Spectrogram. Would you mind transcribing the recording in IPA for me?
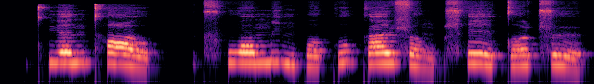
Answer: t̪ʰ ɥ ɛ˥ n kʰ ɑ˥˩ ʊ̯ | ʈ͡ʂʰ w ɔ˥ m i˥˩ ŋ p ɤ˨˩ k u˥˩ k a˥ ɪ̯ ʂ ɤ˨˩ ŋ ʈ͡ʂʰ e˥˩ ɪ̯ t̪ ɤ˥ ʈ͡ʂ ɻ̩˥˩

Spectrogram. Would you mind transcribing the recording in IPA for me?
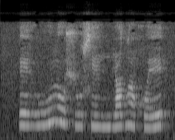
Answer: e ɦ u l o ʃ u s ẽ ŋ i dˤ ĩ χʷ e

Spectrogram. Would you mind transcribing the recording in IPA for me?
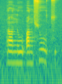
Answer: ɾ ɑ̃ n u ʔ ɑ n ɕ u t͡s

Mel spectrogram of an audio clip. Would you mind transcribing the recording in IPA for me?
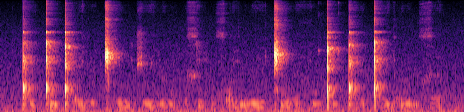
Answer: ǃʰ ɨ ǃ ə̃ ǃʰ ɔ̰ ɪ̯ j ɨː ɡ͡ǁ ɨ ɪ̯ w ũ t͡ʃ ɨː j ɹ ɔ̃ p ə x ə̃ p u x ɔ̰ j ṵ w ɨː ǁ ə̃ ɹ ə h ɔ̃ ǃ ɔ̃ ǃʰ ɘː ǃʰ ɘ j ɔ̰ ɹ ṵ x ə

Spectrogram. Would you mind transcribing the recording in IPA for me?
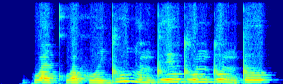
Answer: kʷ a˨ i̯ kʷʰ a˨ xʷ ɤ˨ i̯ dʱ u˦ ʎ o˨ n dʱ e˦ u̯ dʱ o˦ n d o˦˨ n t ɤ˦

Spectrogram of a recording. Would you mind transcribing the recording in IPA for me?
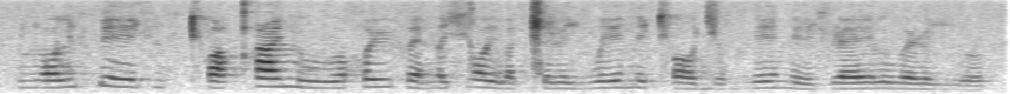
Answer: ʎ ɔ l y ç ɓ eː ç y ç cʰ ɔ qʰ eː n uː χ yː f ɛ n ɐ ɕ ɔ ɪ̯ w ɐ ǁ i ɭ i ʎ w eː n e cʰ ɔː ɟ ɪ ʊ̯ bʱ eː n ɪː ç ɭ ɛː ɪ̯ l uː ə̯ ɭ i ʊ̯

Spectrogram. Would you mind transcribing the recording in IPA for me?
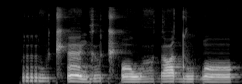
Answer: r ṳ˦ t͡ʃʼ æ̃˦˨ ɡʲ u˦ t͡ʃʼ ɔ̃˧ w ɑ̤˦ ɡ ɑ˦ d u˧ ɠ ɔ̃˧

